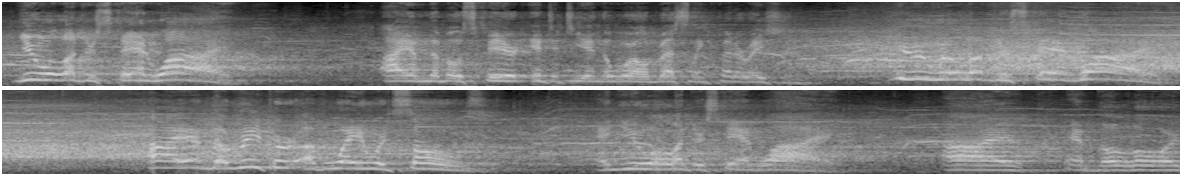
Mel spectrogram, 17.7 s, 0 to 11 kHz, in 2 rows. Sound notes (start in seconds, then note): 6.3 audience cheers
